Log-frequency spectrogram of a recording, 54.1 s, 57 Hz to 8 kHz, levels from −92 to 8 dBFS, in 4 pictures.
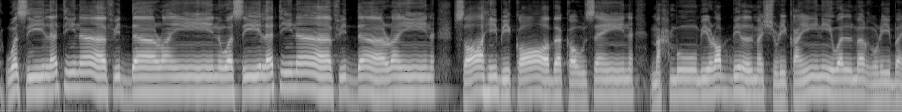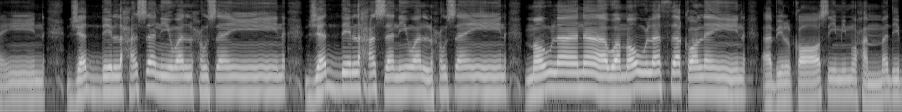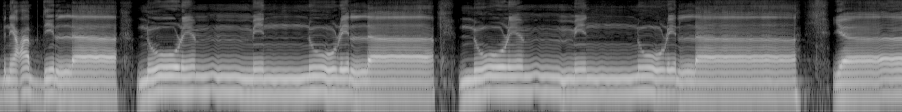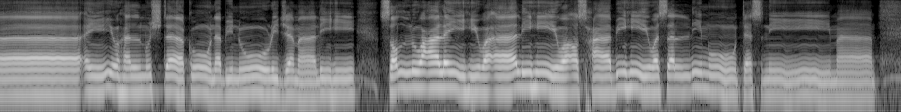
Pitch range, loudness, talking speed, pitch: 120-140 Hz, -20 LUFS, 50 wpm, 130 Hz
